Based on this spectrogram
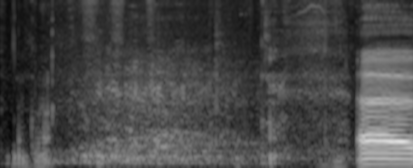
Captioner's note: audience laughing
